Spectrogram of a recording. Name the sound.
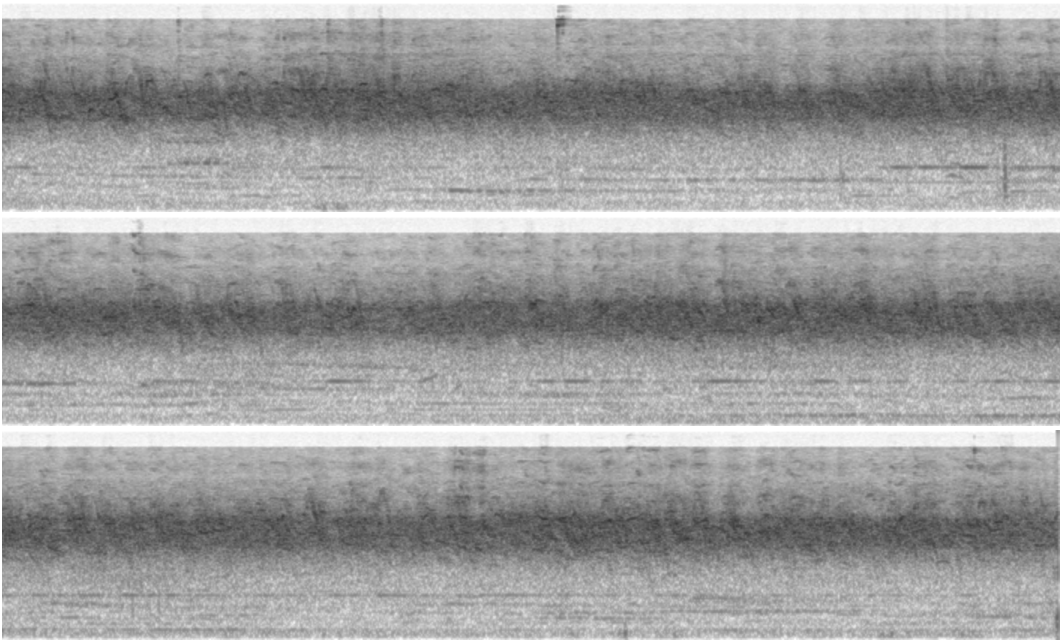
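birds chirping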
